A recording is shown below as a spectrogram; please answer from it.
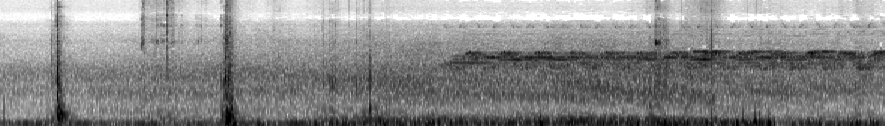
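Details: Home alarm test at night: the back door, fitted with a hidden magnet sensor, is opened. Latch click and jangling keys, then a steady high electronic tone as the alarm trips, with the smoke alarms acting as siren; alarm triggered normally.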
